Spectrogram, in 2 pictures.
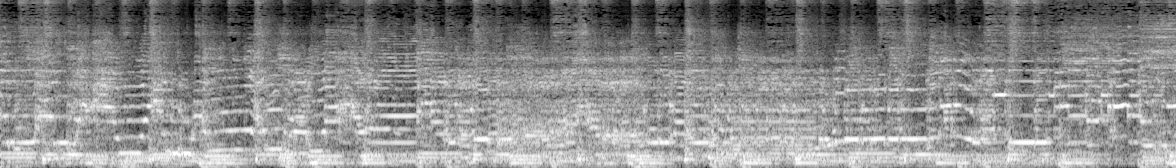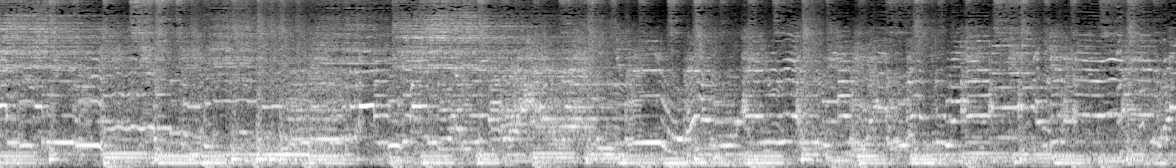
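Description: Live rock band playing: electric guitar, bass guitar and drum kit at a steady level with no break.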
